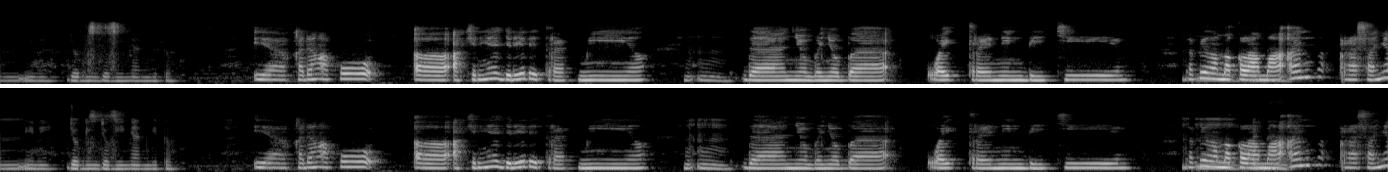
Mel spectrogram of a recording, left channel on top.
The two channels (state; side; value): normal; both; correlation 0.34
